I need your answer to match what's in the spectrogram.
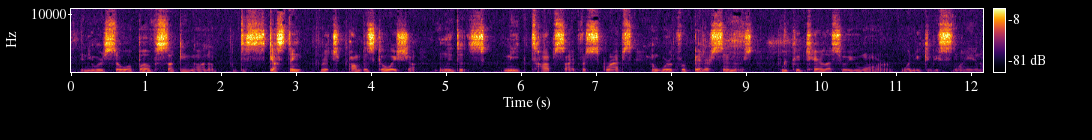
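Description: A man's voice: mid-range voice, vocal fry, slight background noise. A man voicing a smug, menacing, seductive imp cowboy assassin in an overacted amateur cartoon dub, taunting as he goes.

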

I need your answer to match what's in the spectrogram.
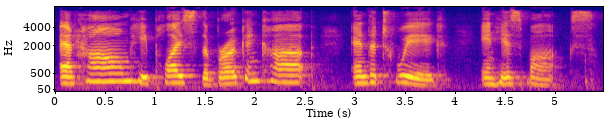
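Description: A woman reads a children's story aloud at a very slow, deliberate pace. Her voice sits at a middle pitch, and her reading is careful and clear. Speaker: reader.

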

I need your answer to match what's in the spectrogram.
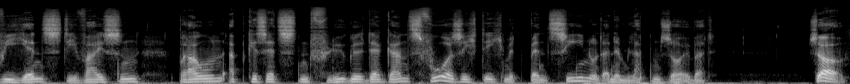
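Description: A man reading a children's story aloud in a lively, expressive way. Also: on the low side, creaky, no room sound, clean studio sound.

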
